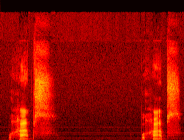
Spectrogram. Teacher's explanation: R is not uttered because it is followed by h in the word perhaps.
